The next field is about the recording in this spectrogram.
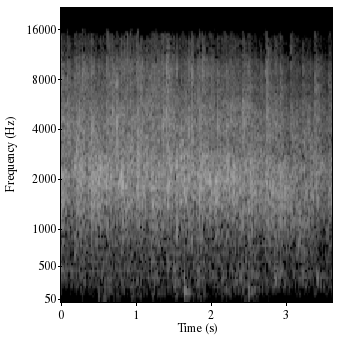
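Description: A crowd applauds a song steadily, a dense wash of many hands clapping at an even, sustained loudness throughout, with no voices breaking through.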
